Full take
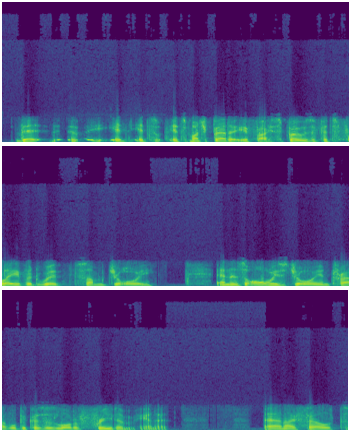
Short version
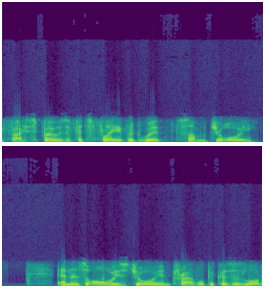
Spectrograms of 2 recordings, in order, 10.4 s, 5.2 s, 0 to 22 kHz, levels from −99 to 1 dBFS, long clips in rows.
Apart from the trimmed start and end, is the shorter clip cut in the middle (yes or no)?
no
